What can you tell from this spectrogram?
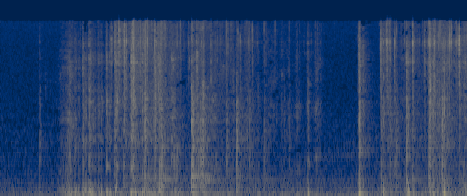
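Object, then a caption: Bar of soap scraped with a thin metal blade. A thin metal blade scrapes and carves a hand-held rectangular bar of purple soap with an embossed logo, shaving off curls and powder. Bright, crisp, crackly rasps come in uneven bursts, rising and fading, with a sharp scrape near the end.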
